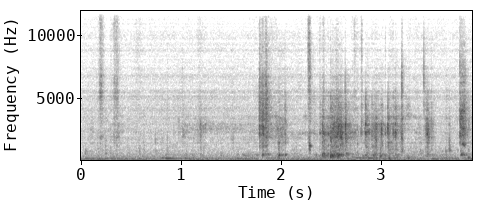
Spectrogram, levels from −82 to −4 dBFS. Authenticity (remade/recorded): remade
